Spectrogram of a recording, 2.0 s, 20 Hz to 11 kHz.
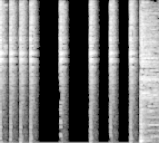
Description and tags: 120 Dertill n Amp Drums 02 - hats
bit, crushed, digital, dirty, drums, synth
